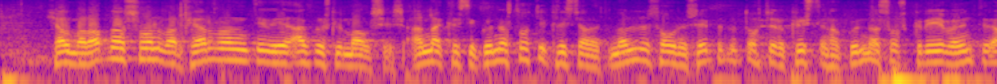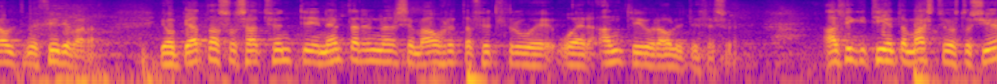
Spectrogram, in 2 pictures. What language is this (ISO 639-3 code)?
isl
